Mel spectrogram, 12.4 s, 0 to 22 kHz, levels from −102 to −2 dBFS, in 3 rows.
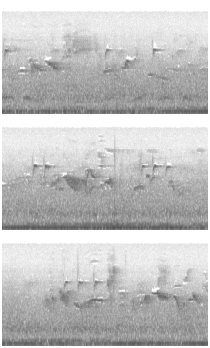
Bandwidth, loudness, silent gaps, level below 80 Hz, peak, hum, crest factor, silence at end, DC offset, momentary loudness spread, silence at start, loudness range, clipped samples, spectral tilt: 16.5 kHz; -43 LUFS; none; -46 dBFS; -28 dBFS; none; 14 dB; 0 s; under 0.1%; 7 LU; 0 s; 4 LU; under 0.1%; -4.5 dB/octave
